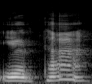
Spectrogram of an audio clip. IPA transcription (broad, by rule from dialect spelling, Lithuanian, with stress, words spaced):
ɪr ˈtɑː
